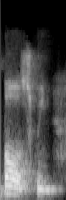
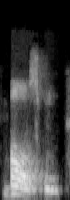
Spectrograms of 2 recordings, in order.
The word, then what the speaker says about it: ball screen: que sigue, que es ballscreen, pero también no es un ball screen, sino balls screen. Siempre acentúo la primera partícula.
